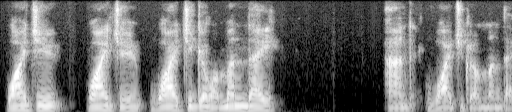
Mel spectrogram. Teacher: They do sound identical, but you need to be careful with this. Did you becomes j, do you becomes j, the same.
